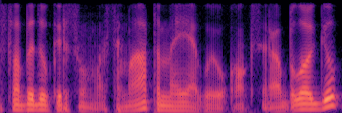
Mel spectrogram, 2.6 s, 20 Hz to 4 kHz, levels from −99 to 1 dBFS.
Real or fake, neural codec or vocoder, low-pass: fake; autoencoder, 48 kHz, 32 numbers a frame, DAC-VAE, trained on Japanese speech; 3.6 kHz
